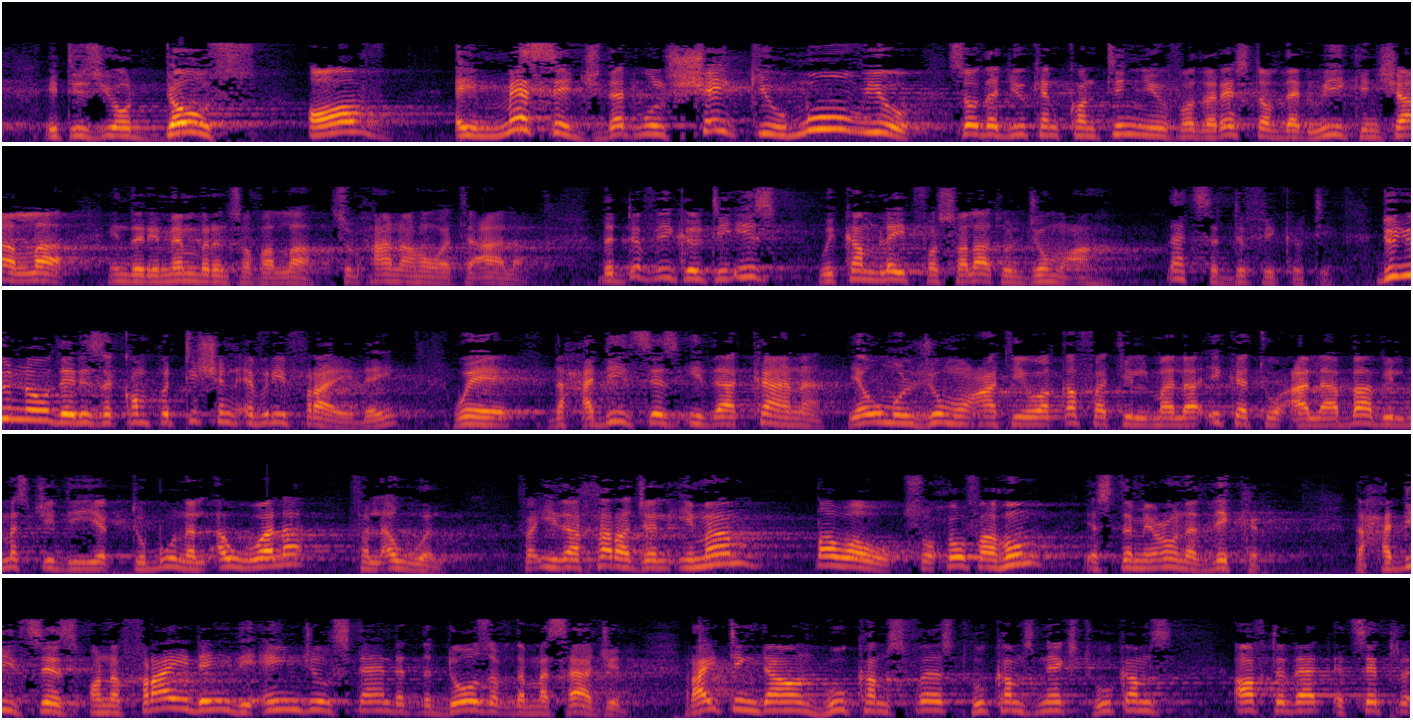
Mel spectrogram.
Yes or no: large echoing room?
yes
